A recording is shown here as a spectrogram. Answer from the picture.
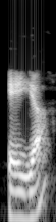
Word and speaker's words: ella: If double L comes together, which in Spanish is doble L, it is pronounced as ye. For example, ella, lluvia, or llave.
